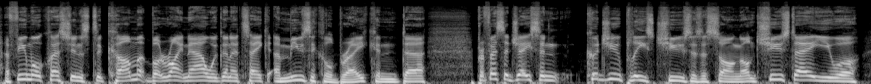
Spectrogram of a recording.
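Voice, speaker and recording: A man's voice: a little high, animated, normal speed, hardly any pauses, no room sound, studio quality. A man hosting a radio interview, presenting and reading out questions for his guest. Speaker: radio host.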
